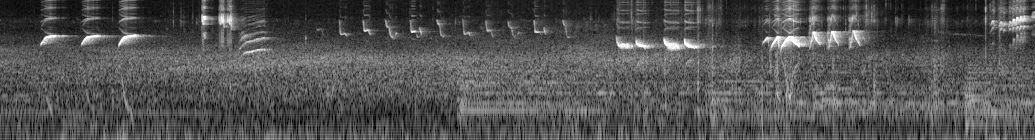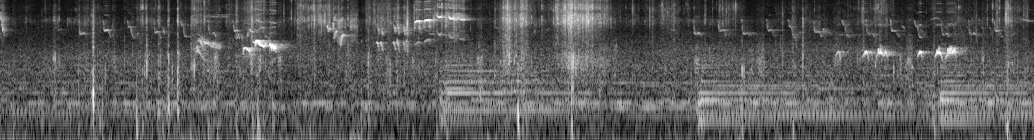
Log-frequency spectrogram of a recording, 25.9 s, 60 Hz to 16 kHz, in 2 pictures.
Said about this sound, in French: Et personnellement, dès 10 heures du matin à 640 mètres d'altitude, 640 mètres, je n'avais rarement entendu une telle protubérance d'oiseaux.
